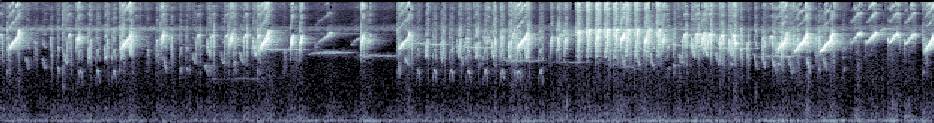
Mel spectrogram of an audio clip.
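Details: Sunbirds of the five-colour and seven-colour kinds singing, played from a loudspeaker to lure birds into traps: irregular high rising chirps, a short quiet break, then a long, rapid, buzzy high trill mixed with sharp upward sweeps.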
